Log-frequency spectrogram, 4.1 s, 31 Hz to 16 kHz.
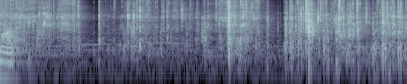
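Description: Crinkling wrapping and cardboard of a Chanel N°5 spray box being unwrapped and opened by hand: a run of irregular crackles and small clicks.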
